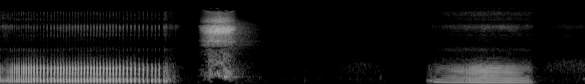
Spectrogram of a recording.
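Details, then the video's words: Pug dog asleep and snoring loudly, with a long, rough, rattling snore, a brief hissing shush from a person, a quiet pause, then another shorter, buzzy snore. "Annoyingly Cute pug snoring loud"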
